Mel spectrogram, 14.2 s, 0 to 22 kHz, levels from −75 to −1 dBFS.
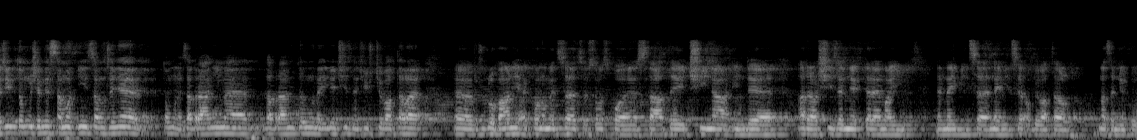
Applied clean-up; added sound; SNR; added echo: neural separator model SepFormer DNS4.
